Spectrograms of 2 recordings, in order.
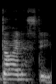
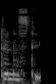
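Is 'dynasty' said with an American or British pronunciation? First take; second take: American; British. First: The word has an American pronunciation. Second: The word has a British pronunciation. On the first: "I should say dynasty" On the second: "I pronounce it dynasty because I'm I'm British"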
